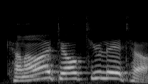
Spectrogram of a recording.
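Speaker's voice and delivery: British English accent. Shown as a demonstration. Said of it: "I'm going to speak in England accent".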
